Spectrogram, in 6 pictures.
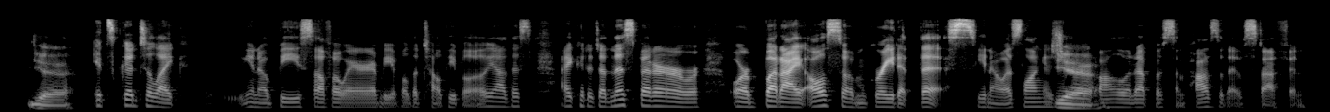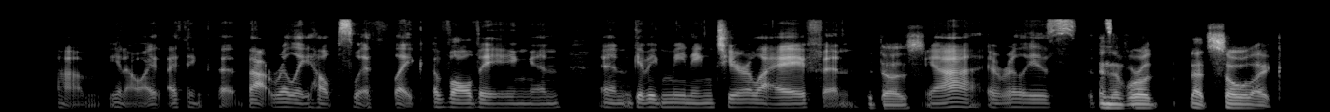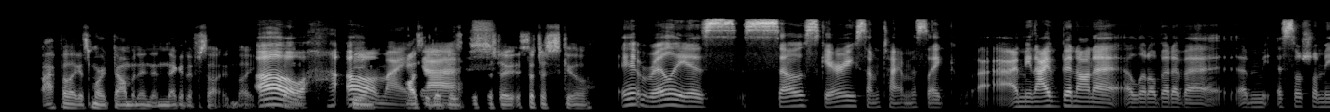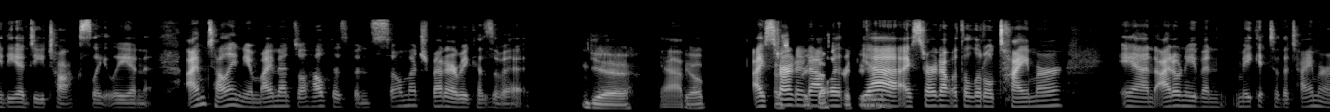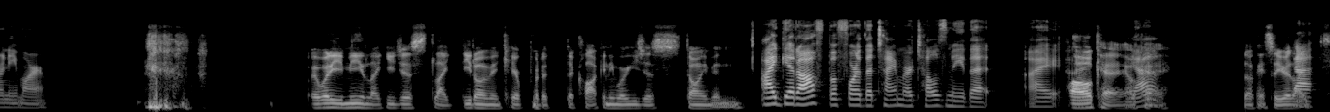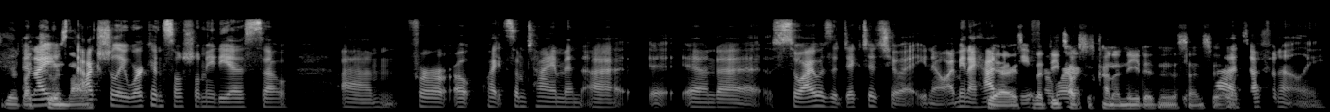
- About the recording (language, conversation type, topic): English, unstructured, As you've grown older, how has your understanding of loss, healing, and meaning evolved?
- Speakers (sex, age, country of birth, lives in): female, 45-49, United States, United States; male, 20-24, United States, United States
- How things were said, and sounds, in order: laugh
